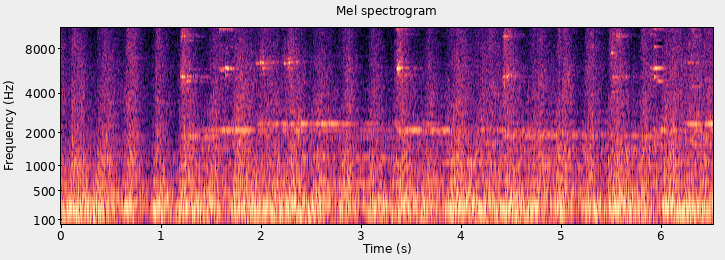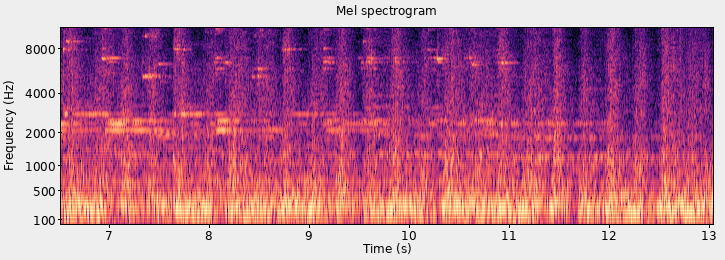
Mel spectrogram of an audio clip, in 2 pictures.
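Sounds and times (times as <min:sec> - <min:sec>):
marching drums: 0:00.0 - 0:13.0
brass horns and trumpets: 0:01.2 - 0:13.0.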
